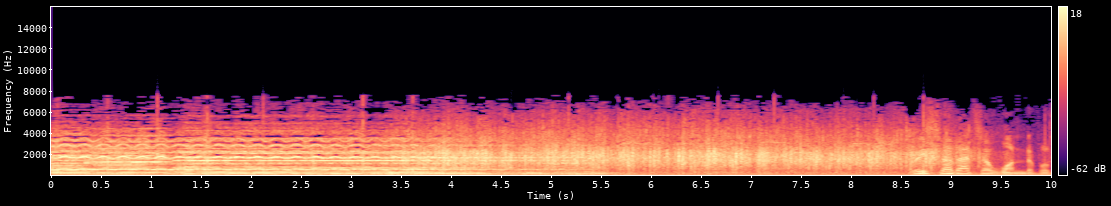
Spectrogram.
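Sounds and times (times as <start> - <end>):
held song chord: 0.0 - 5.7
audience applause: 0.7 - 9.4.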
